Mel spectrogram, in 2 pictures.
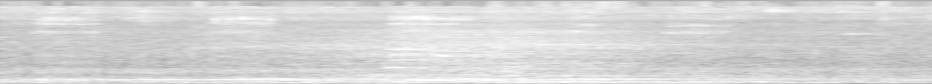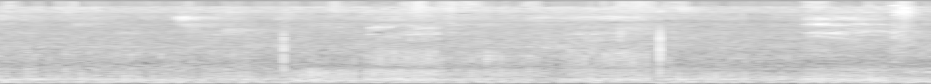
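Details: Domestic cat purring, a low rumbling purr concentrated in the bass with steady pulsing, louder in the first few seconds and then softening, with faint clicks and light handling noise later.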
